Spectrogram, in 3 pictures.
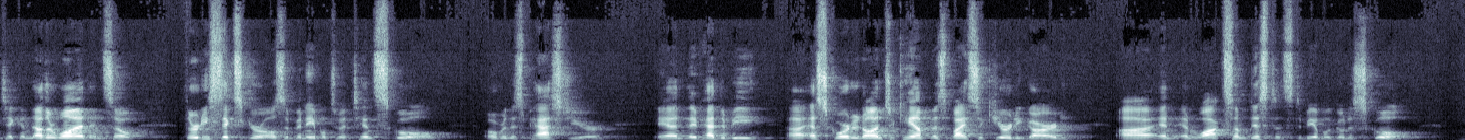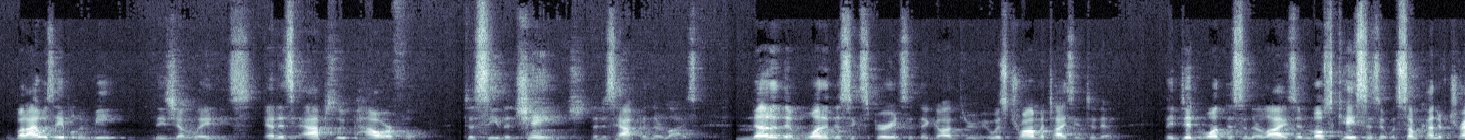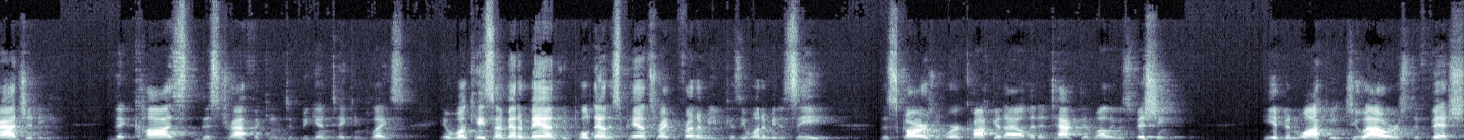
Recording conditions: large echoing room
